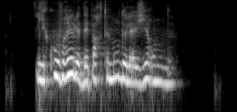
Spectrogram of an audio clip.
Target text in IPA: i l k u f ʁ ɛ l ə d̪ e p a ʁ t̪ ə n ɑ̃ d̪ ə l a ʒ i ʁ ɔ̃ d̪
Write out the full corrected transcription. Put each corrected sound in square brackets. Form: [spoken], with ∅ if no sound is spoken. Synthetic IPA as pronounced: i l k u [v] ʁ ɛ l ə d̪ e p a ʁ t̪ ə [m] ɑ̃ d̪ ə l a ʒ i ʁ ɔ̃ d̪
